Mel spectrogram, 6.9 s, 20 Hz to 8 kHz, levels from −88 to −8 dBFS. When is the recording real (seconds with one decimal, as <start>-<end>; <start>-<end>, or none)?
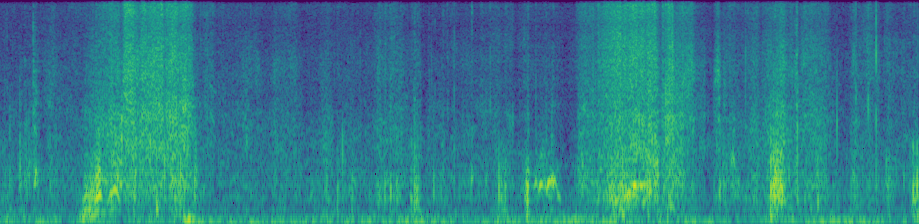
0.0-3.5; 5.7-6.9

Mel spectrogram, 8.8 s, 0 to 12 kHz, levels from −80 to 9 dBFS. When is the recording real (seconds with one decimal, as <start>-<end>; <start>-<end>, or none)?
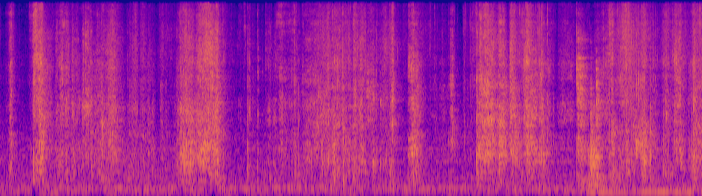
0.0-8.8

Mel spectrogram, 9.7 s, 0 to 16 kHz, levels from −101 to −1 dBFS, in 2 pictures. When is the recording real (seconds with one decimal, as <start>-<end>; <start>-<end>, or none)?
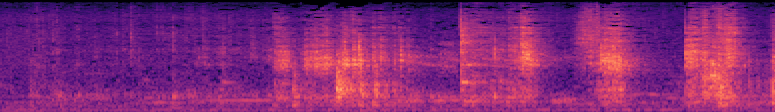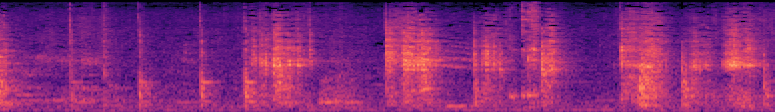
0.0-9.7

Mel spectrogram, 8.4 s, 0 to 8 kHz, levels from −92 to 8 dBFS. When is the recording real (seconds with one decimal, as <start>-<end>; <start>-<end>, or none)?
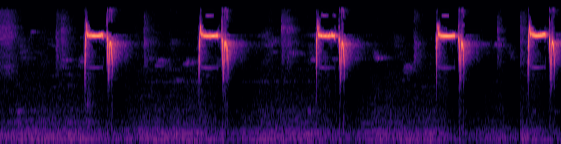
0.0-3.4; 5.8-8.4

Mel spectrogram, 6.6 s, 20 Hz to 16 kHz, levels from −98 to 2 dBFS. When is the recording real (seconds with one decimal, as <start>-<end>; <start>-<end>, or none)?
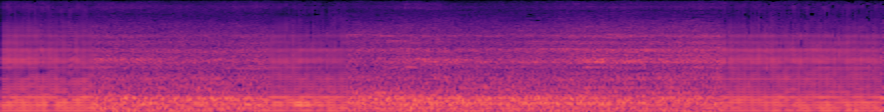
0.7-2.0; 2.6-5.4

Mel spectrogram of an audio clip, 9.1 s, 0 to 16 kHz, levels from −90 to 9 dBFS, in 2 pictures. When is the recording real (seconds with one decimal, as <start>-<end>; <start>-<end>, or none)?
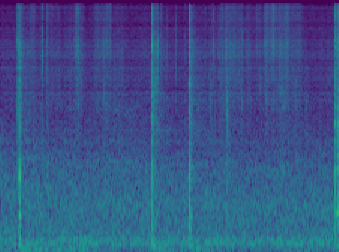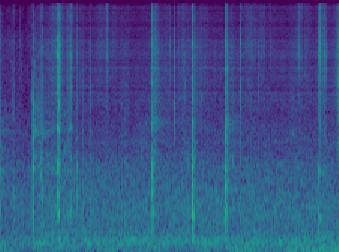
4.5-5.0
